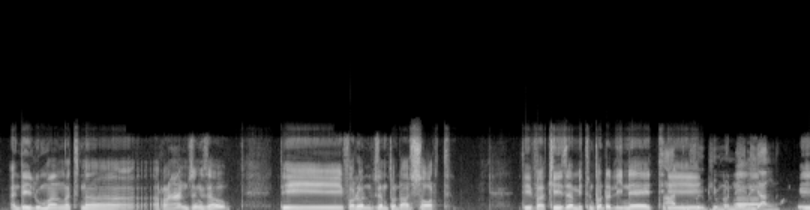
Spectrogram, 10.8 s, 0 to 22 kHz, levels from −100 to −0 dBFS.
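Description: From 9.32 to 10.75 s the speech drops sharply, by about 40 dB at its deepest, for roughly one and a half seconds. This is likely speech suppressed in double talk, where the echo canceller mistook overlapping talk for loudspeaker echo and attenuated it.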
